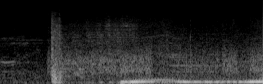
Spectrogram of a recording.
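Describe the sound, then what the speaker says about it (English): A car door thumps shut once, then an engine starts and settles into a steady low drone while driving in Alan Wake Remastered, close and moderately loud, with no talking. "let's jump in this other car and try to drive it better"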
